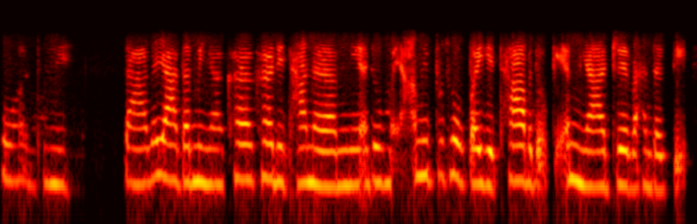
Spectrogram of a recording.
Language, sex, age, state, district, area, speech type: Manipuri, female, 18-30, Manipur, Kakching, rural, conversation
